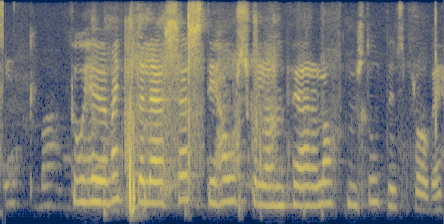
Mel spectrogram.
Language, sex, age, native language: Icelandic, female, 13, Icelandic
